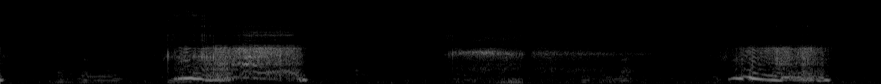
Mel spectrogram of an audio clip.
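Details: 5-year-old snoring early in the morning: three loud rasping snores on breathing in, about 20 breaths a minute, with quiet breathing out between them.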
